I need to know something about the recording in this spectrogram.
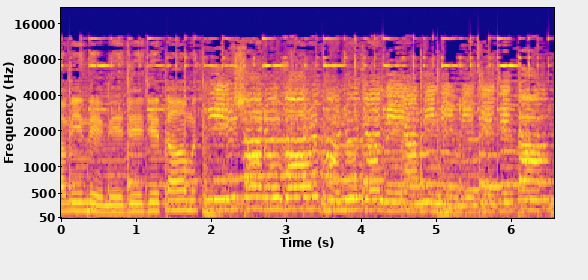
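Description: A man singing a Bengali song over instrumental accompaniment, his voice gliding between long held notes.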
